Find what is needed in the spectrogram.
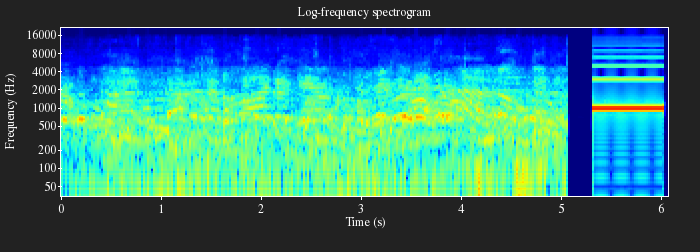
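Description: Several voices talking over one another in a school cafeteria, then a sudden cut to silence and a loud, steady electronic beep, the test tone of a TV-static glitch transition, lasting under a second.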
